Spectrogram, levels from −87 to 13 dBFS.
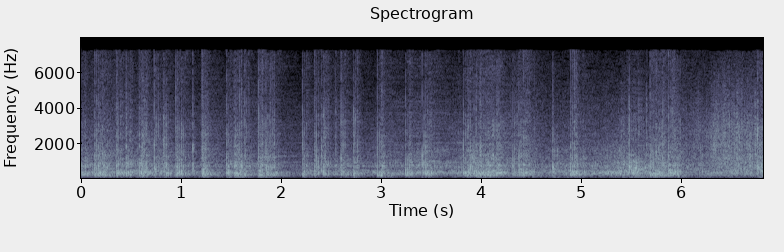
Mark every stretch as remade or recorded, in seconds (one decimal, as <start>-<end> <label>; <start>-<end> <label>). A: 0.0-0.7 recorded; 0.7-4.5 remade; 4.5-6.8 recorded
